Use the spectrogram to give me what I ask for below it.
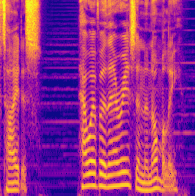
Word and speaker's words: Tidus: So it is Tidus because a voice actor in Japan decided to pronounce it Tidus instead of Tidus.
